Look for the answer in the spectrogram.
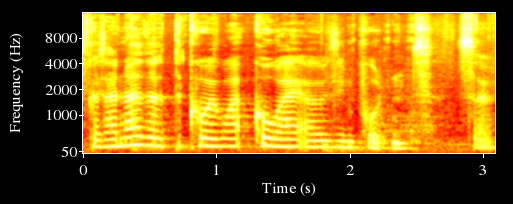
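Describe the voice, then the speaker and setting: South African woman with a low, gravelly voice, running a workshop at a live event. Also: fairly quick, a little hiss or hum. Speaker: workshop facilitator. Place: university meeting room.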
